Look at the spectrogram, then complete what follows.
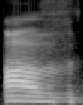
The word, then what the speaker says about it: of: Esse of é a preposiçãozinha de e esse f não se pronuncia como f, é como um v. In process of the seasons.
